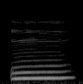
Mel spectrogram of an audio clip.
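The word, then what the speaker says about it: 一: us started number 1 e please read out to me very good E is so easy sounds like the English letter e you got right on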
